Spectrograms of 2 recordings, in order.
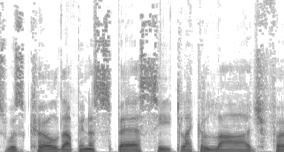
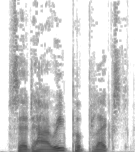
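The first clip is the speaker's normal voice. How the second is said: usual speaking voice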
